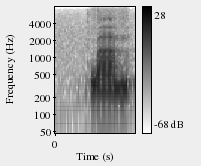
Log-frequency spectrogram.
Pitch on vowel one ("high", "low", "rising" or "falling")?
low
